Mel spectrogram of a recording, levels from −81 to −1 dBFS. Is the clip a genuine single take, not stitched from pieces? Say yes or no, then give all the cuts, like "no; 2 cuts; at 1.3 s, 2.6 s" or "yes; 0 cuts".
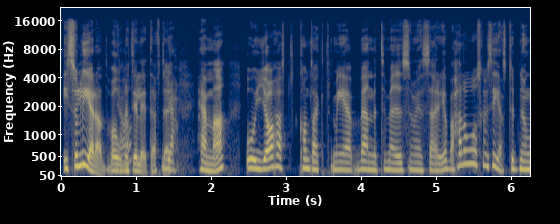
yes; 0 cuts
